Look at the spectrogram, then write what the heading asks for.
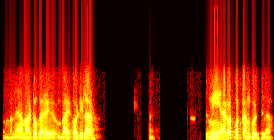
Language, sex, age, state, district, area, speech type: Assamese, male, 30-45, Assam, Nagaon, rural, conversation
